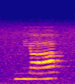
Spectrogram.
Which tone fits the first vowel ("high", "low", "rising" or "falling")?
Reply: rising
